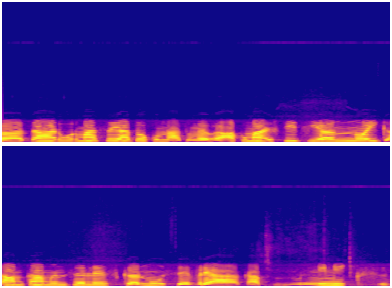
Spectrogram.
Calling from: Bucharest, Romania; din București

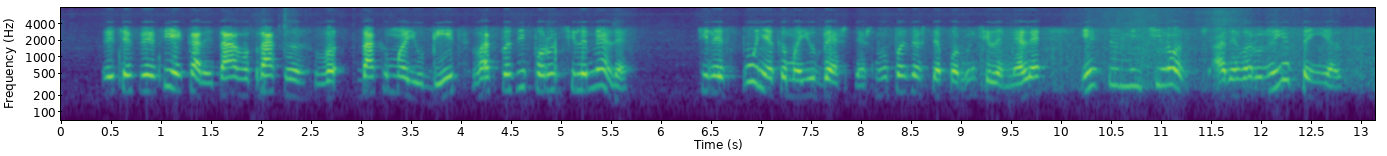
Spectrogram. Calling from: Petroșani, Hunedoara County, Romania; sunt din Petroșan.

